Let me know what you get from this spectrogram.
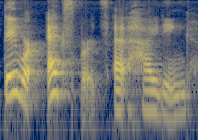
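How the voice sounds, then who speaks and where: A woman's voice: fairly low pitch, very animated, measured pace, a little mellow. A woman teacher reading a children's picture book aloud and talking it through simply, often putting questions to the young listener. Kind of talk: children's storybook read-aloud and lesson.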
